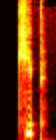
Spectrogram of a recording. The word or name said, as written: kip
